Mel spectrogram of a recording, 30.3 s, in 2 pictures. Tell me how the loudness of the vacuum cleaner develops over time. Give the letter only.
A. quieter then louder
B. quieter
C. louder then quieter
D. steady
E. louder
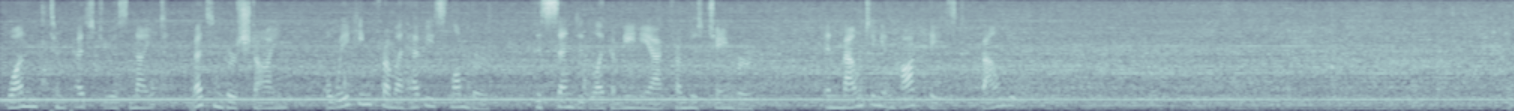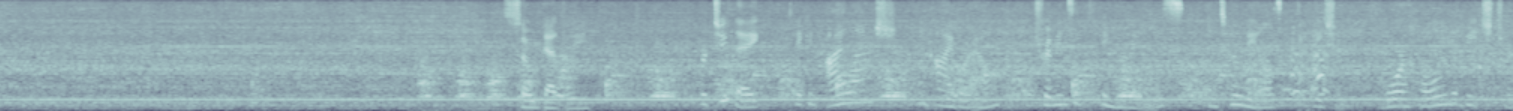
D.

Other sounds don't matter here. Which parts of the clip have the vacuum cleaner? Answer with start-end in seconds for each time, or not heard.
0.0-30.2.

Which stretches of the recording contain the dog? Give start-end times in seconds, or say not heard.
19.2-28.4.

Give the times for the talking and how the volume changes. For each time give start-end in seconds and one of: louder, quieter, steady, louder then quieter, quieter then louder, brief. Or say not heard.
0.1-10.2 steady
19.8-21.1 brief
22.1-30.2 steady.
